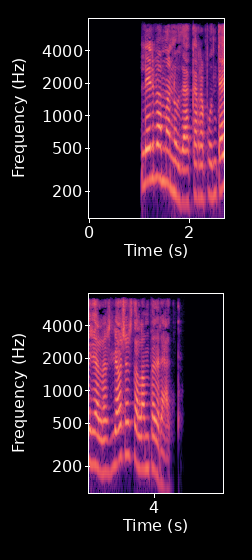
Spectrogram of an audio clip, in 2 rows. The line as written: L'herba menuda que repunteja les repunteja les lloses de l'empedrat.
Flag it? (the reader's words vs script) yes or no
yes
